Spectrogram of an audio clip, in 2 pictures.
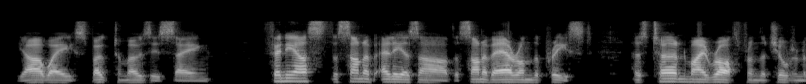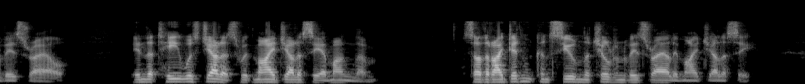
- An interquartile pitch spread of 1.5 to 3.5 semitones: Yes, average, 3.2 semitones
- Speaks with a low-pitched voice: Yes, low, 110 Hz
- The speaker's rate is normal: Yes, average, 185 wpm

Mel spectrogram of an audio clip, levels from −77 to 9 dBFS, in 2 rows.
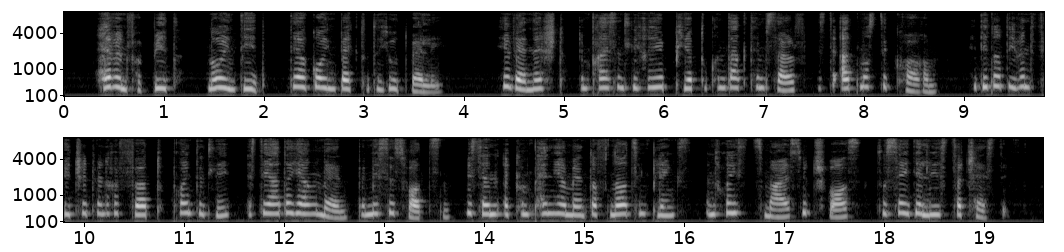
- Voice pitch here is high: Yes, very high, 285 Hz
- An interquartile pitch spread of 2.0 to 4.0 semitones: Yes, average, 2.7 semitones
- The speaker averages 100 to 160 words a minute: No, average, 180 wpm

